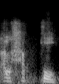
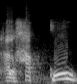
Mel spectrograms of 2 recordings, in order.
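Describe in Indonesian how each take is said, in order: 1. Kata ini berakhir dengan vokal 'i'. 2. Kata ini berakhir dengan vokal 'u'. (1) "bisa dibaca al-haqqi" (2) "bisa dibaca al-haqqu"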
